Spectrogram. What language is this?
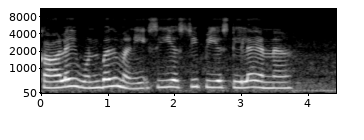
Tamil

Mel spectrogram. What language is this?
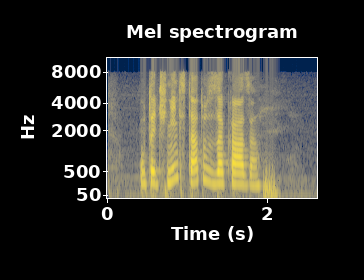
Russian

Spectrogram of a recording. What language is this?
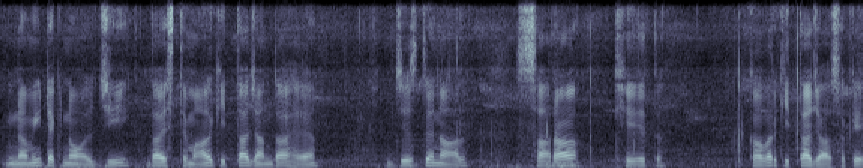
Punjabi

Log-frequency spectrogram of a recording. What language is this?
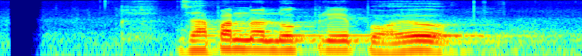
Nepali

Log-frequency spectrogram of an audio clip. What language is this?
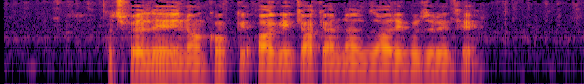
Urdu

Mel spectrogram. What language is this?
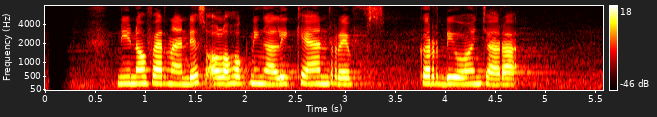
Sundanese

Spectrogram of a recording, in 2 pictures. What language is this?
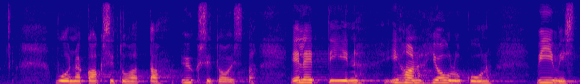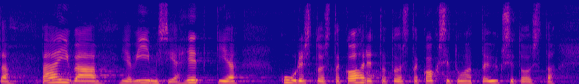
Finnish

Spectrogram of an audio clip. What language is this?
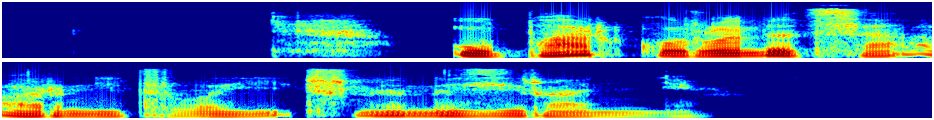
Belarusian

